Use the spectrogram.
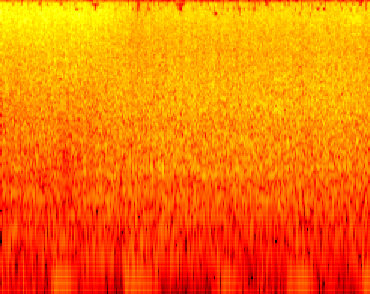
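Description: Heavy rain pours steadily in the Nilgiris hills, a loud, dense, unbroken hiss with no pauses.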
